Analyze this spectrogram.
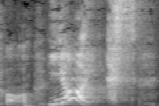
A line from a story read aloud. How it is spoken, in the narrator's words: yelped the lion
